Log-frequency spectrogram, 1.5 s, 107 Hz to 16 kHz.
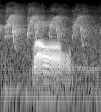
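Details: Stray cat living among discarded rubbish, filmed on a GoPro HERO8: one drawn-out, harmonic meow of about half a second, steady then gently falling, over a quiet background hiss.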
